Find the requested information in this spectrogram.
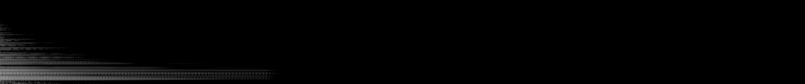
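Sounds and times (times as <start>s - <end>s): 
dominant seventh, major seventh and minor seventh chord progression: 0.0s - 2.6s.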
